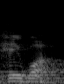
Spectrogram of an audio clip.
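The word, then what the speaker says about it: 平和: here in Southern California the Japanese word for peace is hey WA and it is formed by the two Chinese characters which are pronounced in Japanese hey meaning level and Hwa meaning harmony there for peace is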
